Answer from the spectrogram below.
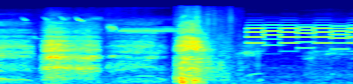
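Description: A couple of sharp, breathy gasps, then a steady electronic phone ringtone starts up and continues at moderate volume, with no talking. The phone rings at night, waking a man in bed.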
